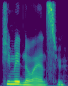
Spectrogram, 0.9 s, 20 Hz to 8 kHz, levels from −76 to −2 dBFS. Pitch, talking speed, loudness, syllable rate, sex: 190 Hz, 280 wpm, -18 LUFS, 6.5 syllables/s, female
